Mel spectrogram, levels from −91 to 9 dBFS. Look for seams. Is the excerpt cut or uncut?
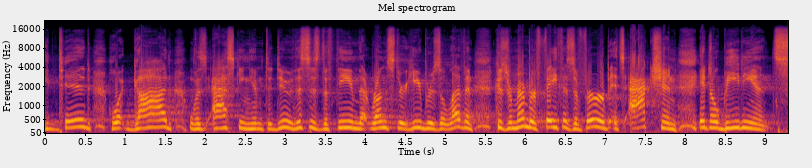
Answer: cut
